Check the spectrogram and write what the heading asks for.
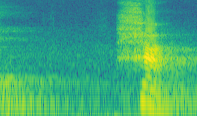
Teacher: keluar dari tenggorokan bagian tengah seperti suara pernafasan, suara bersih dan nyaring. Jadi H itu keluarnya kan dari tenggorokan bagian tengah.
